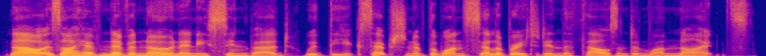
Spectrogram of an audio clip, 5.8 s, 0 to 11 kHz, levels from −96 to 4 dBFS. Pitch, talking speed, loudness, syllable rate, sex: 190 Hz, 220 wpm, -19 LUFS, 5.8 syllables/s, female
